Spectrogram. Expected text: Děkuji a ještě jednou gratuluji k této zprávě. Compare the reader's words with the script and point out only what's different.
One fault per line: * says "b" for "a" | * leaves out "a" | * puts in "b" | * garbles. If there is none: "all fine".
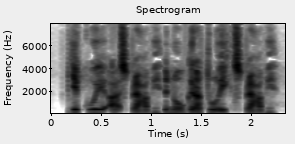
* says "zprávě" for "ještě"
* leaves out "této"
